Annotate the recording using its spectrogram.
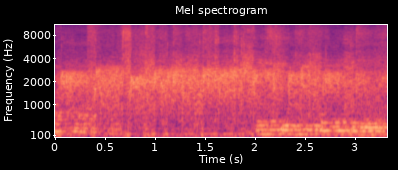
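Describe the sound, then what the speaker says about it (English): A symposium audience claps in a loud, sustained round of applause, dense and steady throughout, with a voice speaking over it. "please do very good round of applause"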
